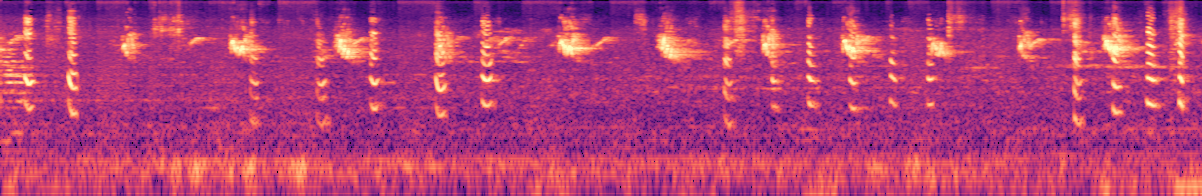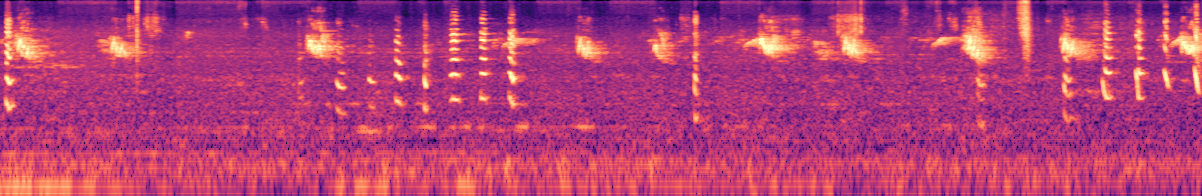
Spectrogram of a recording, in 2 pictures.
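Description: Birds chirping: many short chirps and calls with quick pitch slides, several a second at times, over a steady low rumble.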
